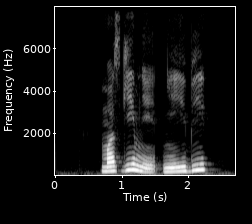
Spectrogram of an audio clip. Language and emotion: Russian, angry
